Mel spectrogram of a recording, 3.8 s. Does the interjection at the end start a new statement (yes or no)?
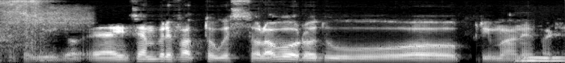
yes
